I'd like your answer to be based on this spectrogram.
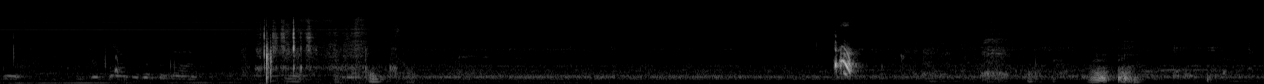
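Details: Baby hiccuping while asleep after a long hiccup episode that carried on into sleep: a few short, abrupt catching sounds in a quiet room; hiccups.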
